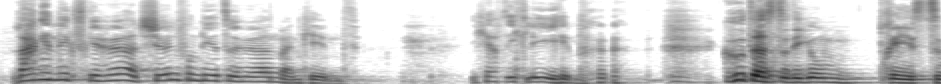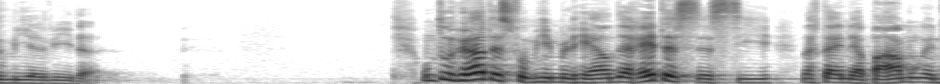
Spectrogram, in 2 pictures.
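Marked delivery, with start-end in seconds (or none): 0.0-7.8 put-on beam at the returning child and chuckle; voice of God welcoming. God gladly greeting his returning child, high and tender. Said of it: "Und Gott sagt".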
